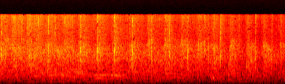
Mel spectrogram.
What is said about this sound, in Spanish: Por el departamento de Paysandú, ahora invitamos a los alcaldes que se encuentren presentes. Muy bien, un aplauso para Paysandú.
